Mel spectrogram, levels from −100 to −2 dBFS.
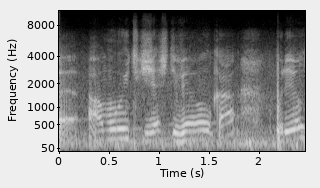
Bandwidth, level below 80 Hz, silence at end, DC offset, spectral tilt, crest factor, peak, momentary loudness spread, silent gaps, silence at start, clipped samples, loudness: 7.8 kHz; -44 dBFS; 0 s; under 0.1%; -6 dB/octave; 14 dB; -10 dBFS; 5 LU; none; 0 s; under 0.1%; -24 LUFS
